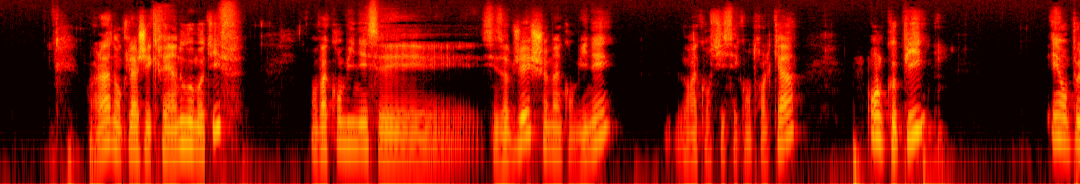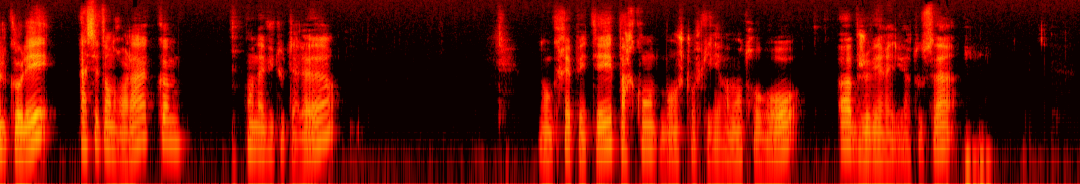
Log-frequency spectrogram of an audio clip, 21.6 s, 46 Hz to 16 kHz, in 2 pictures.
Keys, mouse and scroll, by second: 0.7 ctrl+shift+click, 1.1 ctrl+shift+click, 5.3 click, 7.5 click, 9.2 ctrl+c, 10.2 click, 13.1 click, 18.9 click, 20.4 KP_Subtract, 21.0 click.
